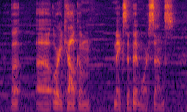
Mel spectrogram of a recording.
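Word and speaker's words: Orichalcum: game it's like oh so that's how it's pronounced because i always called it urikakum but uh oricalcum makes a bit more sense um so do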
